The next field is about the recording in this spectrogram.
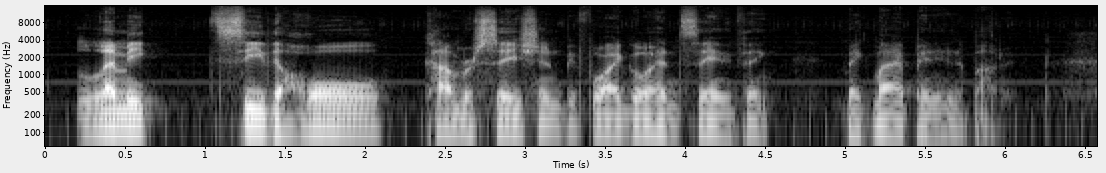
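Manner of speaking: normal talking voice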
